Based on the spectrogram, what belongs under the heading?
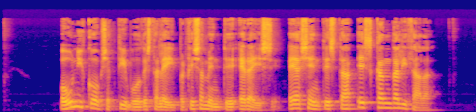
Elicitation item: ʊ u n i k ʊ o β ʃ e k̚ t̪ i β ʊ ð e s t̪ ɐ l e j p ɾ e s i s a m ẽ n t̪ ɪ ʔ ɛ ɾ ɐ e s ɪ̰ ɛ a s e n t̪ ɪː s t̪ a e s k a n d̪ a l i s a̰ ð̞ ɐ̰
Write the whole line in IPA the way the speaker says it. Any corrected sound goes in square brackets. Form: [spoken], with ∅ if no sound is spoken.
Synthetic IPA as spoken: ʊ u n i k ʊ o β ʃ e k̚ t̪ i β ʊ ð e s t̪ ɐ l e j p ɾ e [θ] i s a m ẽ n t̪ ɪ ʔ ɛ ɾ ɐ e s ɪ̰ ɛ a [ʃ] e n t̪ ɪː s t̪ a e s k a n d̪ a l i [θ] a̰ ð̞ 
